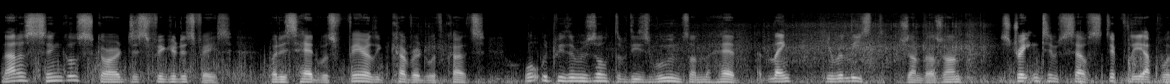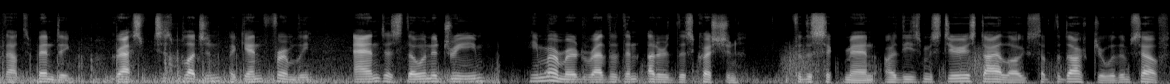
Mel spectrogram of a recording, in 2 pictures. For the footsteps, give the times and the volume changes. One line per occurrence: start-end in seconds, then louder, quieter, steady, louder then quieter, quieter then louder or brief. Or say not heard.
not heard.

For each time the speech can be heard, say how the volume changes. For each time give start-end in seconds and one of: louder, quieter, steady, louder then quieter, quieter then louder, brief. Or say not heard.
0.0-23.3 steady.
